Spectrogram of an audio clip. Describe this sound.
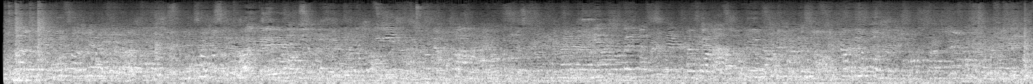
University Cafeteria ambience
Cafeteria, background, university, students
